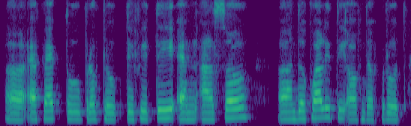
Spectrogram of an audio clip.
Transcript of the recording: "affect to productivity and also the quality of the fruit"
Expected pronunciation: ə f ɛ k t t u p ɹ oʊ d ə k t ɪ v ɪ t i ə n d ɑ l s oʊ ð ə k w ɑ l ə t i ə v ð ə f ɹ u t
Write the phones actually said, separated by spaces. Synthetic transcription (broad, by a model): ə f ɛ k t t u p ɹ oʊ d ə k t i f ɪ t i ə n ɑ l s oʊ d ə k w ɑ l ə t i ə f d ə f ɹ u t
